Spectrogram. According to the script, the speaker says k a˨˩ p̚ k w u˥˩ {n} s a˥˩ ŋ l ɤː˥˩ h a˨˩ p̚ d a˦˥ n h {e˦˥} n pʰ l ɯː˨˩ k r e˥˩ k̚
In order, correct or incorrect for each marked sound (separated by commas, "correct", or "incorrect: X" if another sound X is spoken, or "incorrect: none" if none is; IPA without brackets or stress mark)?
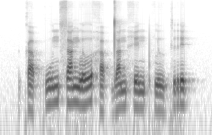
correct, incorrect: e˧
